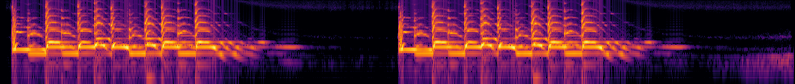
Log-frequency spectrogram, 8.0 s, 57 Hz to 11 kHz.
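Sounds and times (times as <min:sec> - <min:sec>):
space marimba: 0:00.2 - 0:02.7, 0:04.0 - 0:06.7.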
